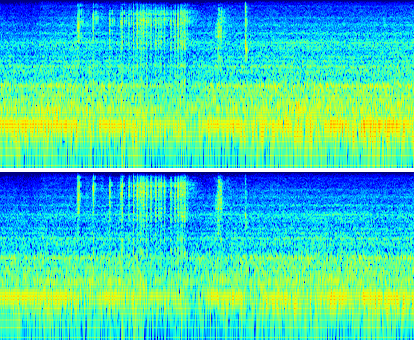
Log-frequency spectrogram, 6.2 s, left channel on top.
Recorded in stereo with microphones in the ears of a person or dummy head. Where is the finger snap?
40° left (ahead or behind), 0.9 m.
